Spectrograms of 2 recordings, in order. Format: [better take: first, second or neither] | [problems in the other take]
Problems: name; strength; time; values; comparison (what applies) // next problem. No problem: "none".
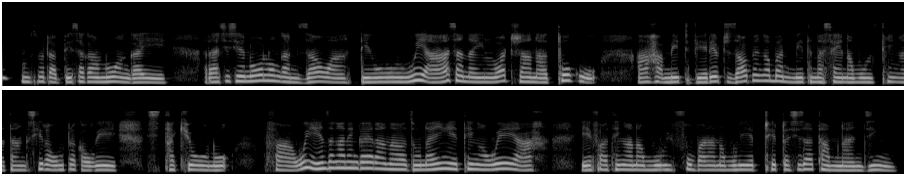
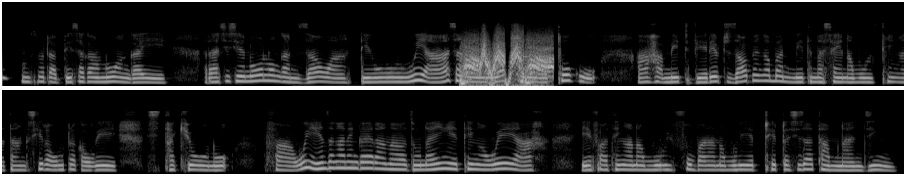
first | background sound (Scratching (performance technique)); 2 dB above the speech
